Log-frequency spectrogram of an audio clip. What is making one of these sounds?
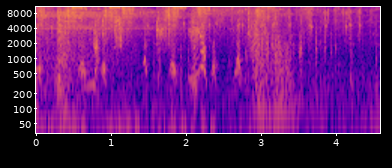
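Coins jingle and clink rapidly as they scatter.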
